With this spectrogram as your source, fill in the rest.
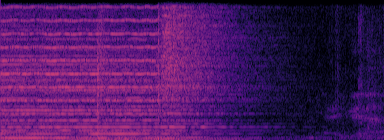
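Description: A choir sings with music in a large echoing hall, then the song ends.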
